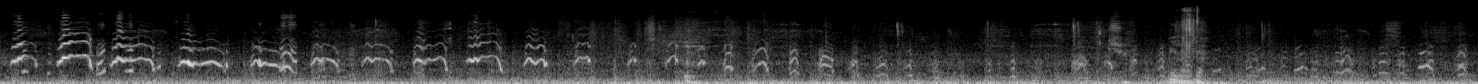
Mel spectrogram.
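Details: Puppies of a stray mother dog whimper in a burst of quick, bending squeals that thin out after a few seconds into sparse, fainter whines, with occasional soft clicks and shuffling.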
